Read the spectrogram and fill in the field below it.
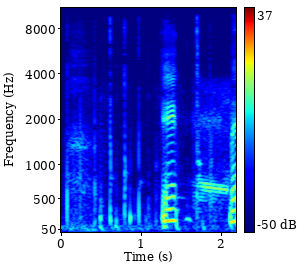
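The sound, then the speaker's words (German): A single voice imitates a fox reciting poetry in fox language: a quick run of clicks and short snuffling bursts, then drawn-out, whining, yelping tones. It's gibberish animal talk, not real words. “ein Fuchs rezitiert Uhu, äh, Rilke. Und zwar in der Fuchssprache.”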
